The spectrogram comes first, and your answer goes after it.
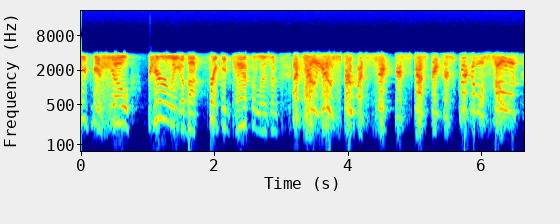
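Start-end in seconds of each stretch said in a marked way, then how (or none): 3.2-6.6 rising, furious yell at the trolls, higher and higher; enraged shout. Real, not acted. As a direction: scream the insults one after another. Raging at callers ruining show.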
